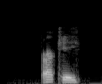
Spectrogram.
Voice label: "perky", english; adjectives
